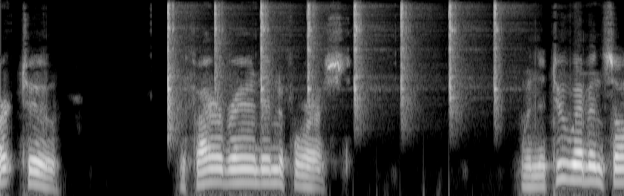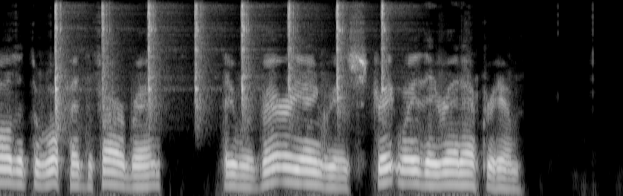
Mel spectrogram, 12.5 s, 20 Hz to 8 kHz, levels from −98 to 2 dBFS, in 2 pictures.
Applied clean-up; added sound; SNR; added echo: none; Clock; 9 dB; none.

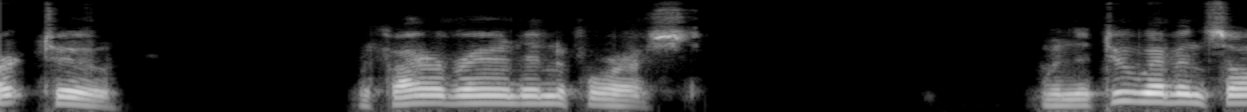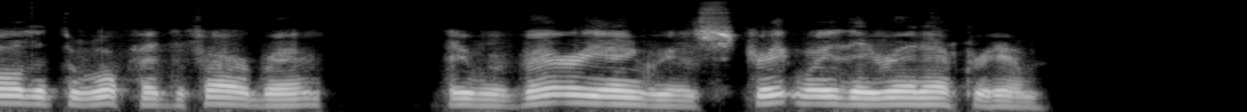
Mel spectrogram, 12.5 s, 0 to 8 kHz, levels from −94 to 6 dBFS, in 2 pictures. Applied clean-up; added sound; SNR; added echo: neural mask model Resemble Enhance denoiser.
